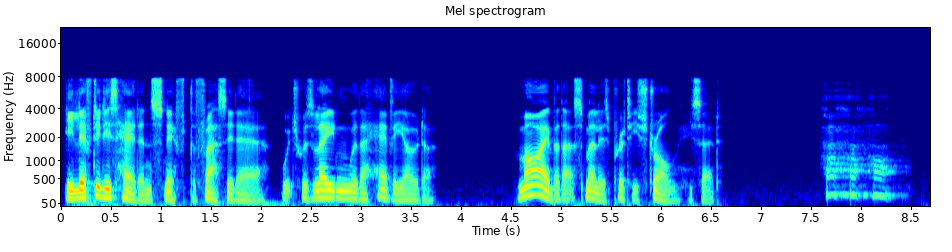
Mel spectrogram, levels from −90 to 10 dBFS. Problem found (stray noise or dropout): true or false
true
